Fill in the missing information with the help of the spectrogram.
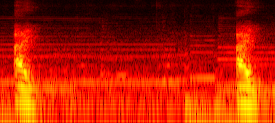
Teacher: Bunyi I termasuk ke dalam bunyi diftong, yaitu dua vokal yang dibaca satu bunyi. Bunyi I termasuk ke dalam diftong naik, yaitu diucapkan dengan cara memposisikan lidah lebih tinggi dari yang pertama.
